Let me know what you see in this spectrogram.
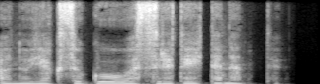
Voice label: levelup ja; cookie run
